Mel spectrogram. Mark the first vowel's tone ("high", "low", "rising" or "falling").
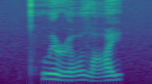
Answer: high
